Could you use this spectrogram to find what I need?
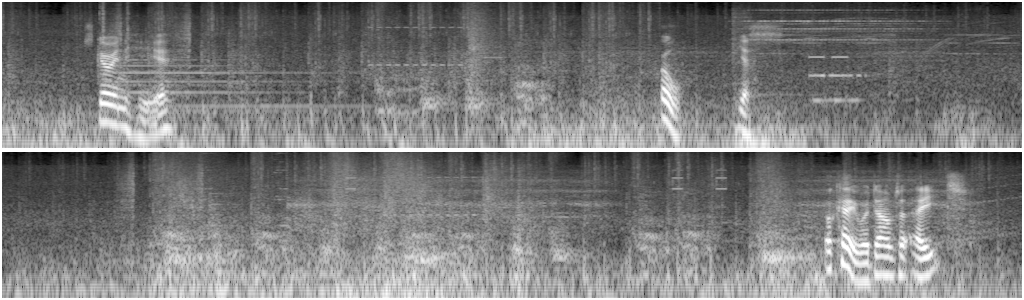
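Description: Tigers roar and snarl loudly.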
